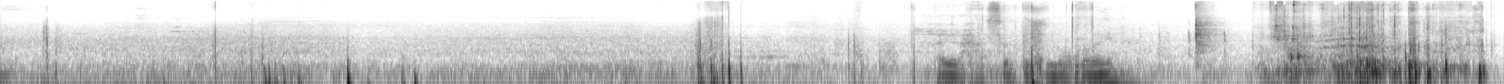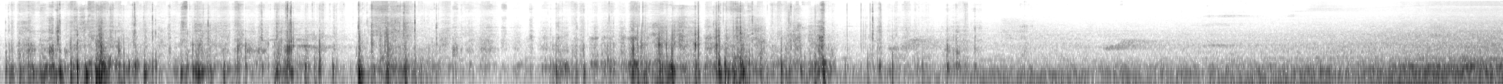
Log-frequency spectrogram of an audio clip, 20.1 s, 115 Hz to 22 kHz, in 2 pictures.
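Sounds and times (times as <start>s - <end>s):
phone handling noise: 6.8s - 16.6s.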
